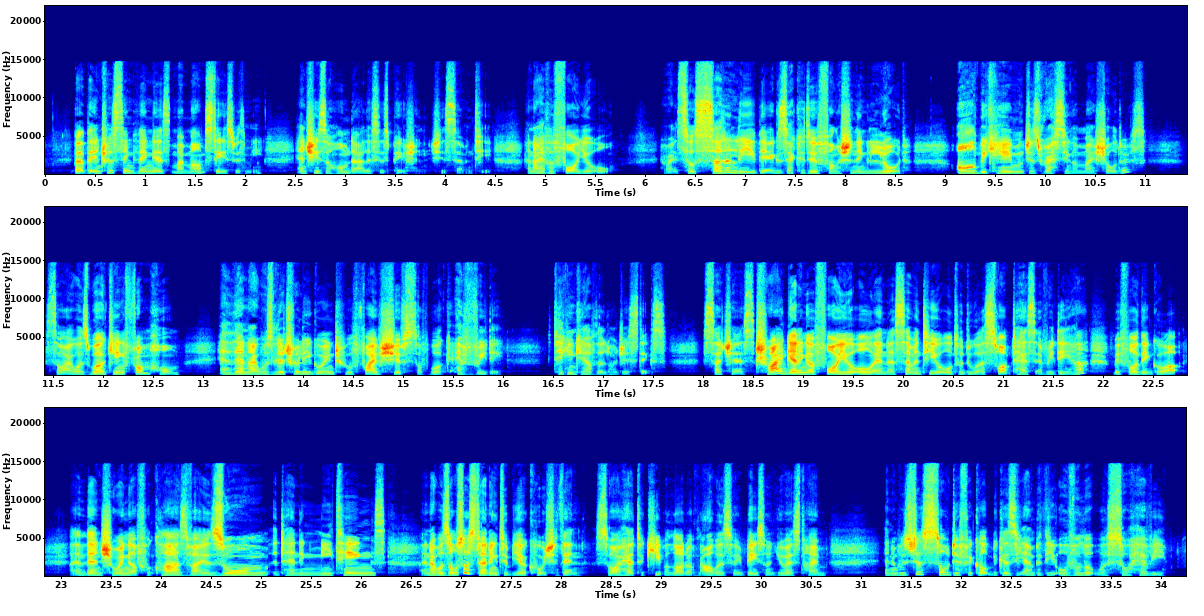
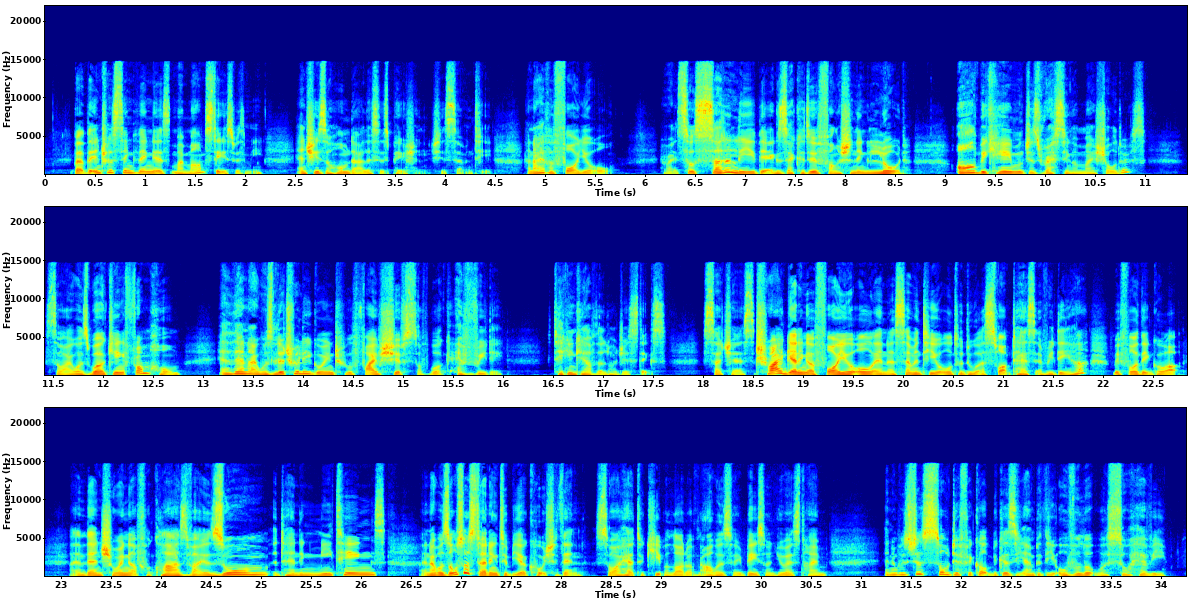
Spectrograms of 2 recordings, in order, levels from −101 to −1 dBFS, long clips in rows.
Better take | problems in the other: second | thin; very; fading below 950 Hz

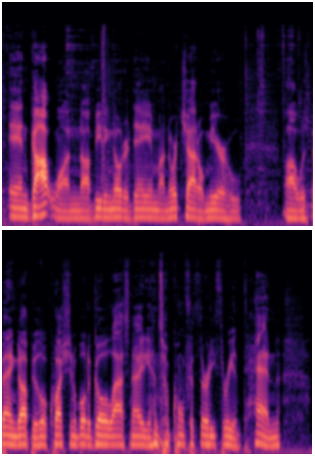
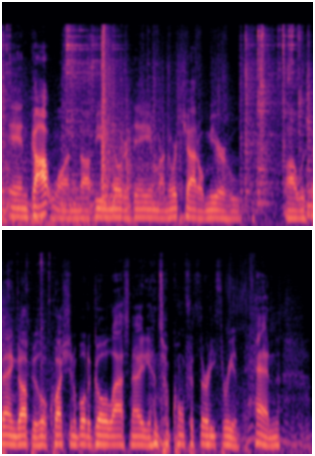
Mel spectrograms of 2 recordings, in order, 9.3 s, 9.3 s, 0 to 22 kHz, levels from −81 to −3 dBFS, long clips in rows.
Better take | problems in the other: first | household noises; loud; throughout; 5 dB below the speech; faint in the first

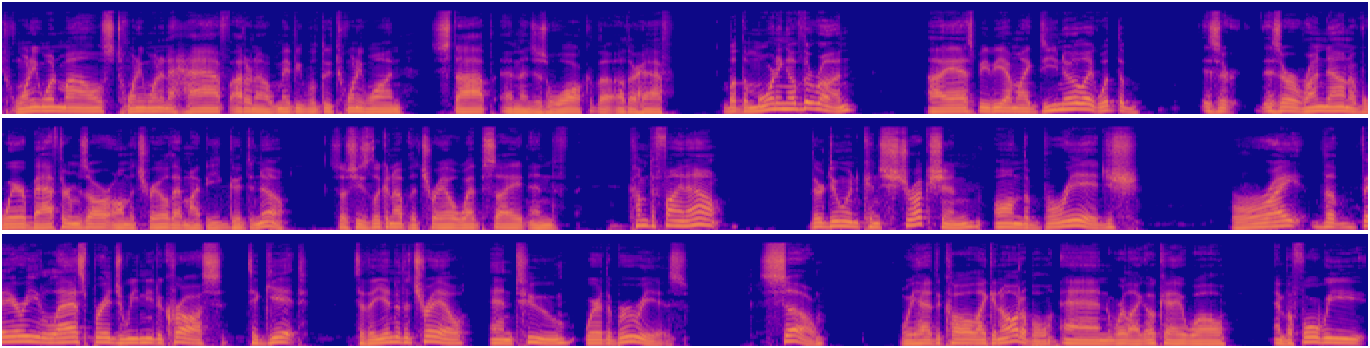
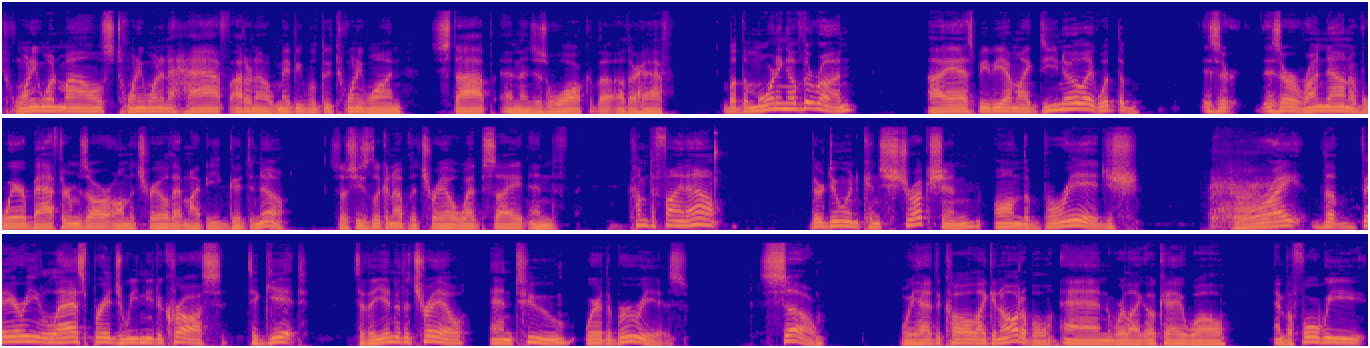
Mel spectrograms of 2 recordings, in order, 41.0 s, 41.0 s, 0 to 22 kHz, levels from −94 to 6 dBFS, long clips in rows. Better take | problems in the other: first | clattering dishes; faint; at 21 s; peak 15 dB below the speech // dog barking; noticeable; at 26 s; peak 9 dB below the speech

